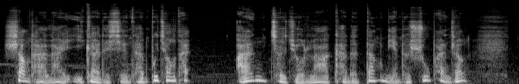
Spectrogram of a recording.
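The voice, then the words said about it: Shandong Luxi accent storytelling. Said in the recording (Chinese): “再以纯正的山东鲁西口音开讲”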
